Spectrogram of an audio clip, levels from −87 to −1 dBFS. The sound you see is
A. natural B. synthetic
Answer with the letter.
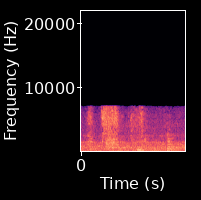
A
